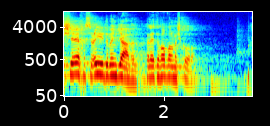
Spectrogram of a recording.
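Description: A man recites loudly into a microphone, heard through loudspeakers in an echoing hall.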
